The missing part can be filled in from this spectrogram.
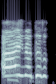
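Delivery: very high-pitched nervous laughing. Reacting to survey results, nervous laughing while talking. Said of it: "eu tô rindo pra não chorar".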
